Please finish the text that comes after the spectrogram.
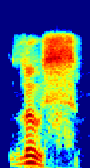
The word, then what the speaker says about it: loose: Loose. S pronunciation. Okay, be careful. LOSE is lose. as in you lost something. I lose my keys all the time. With another O, it's loose, and that's an adjective meaning the opposite of tight.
